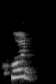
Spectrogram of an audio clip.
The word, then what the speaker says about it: could: Tadi could, L-nya jangan dibaca. Could.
